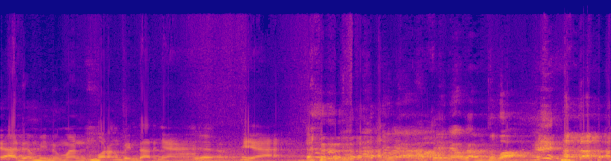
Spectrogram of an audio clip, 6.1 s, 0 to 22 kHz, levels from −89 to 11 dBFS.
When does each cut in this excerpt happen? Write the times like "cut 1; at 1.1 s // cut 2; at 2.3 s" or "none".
none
